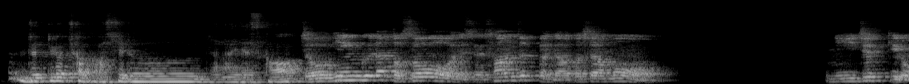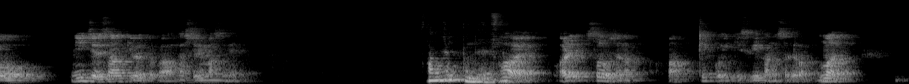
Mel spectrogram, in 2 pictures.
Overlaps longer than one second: none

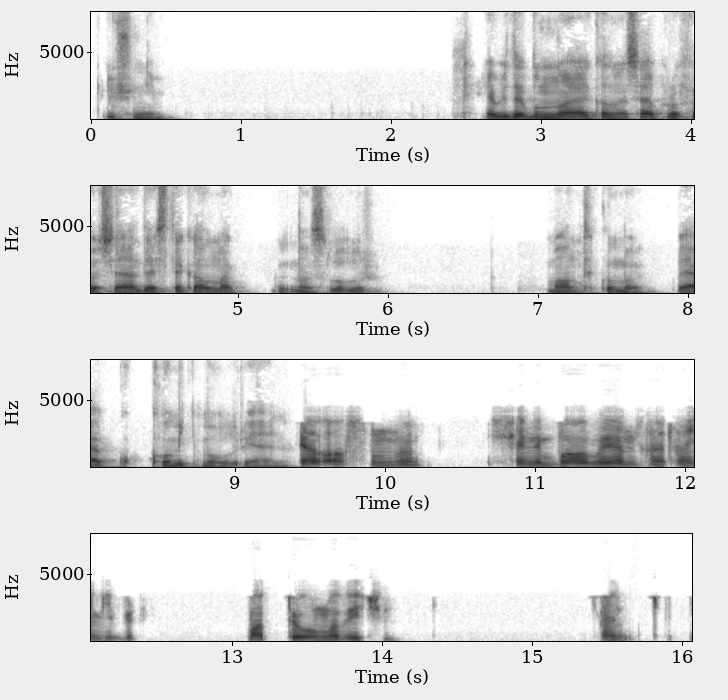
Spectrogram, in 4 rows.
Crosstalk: none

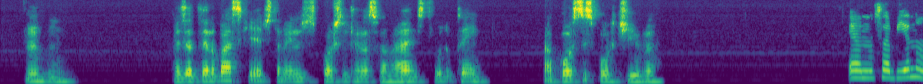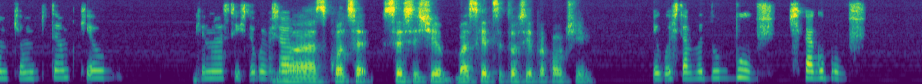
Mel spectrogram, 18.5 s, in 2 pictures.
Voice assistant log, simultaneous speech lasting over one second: none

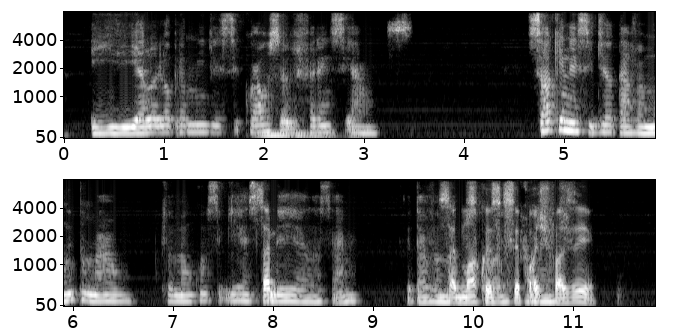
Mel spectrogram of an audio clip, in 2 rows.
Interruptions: present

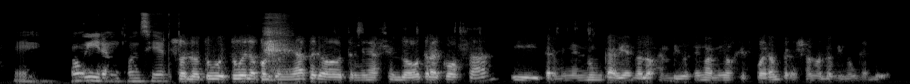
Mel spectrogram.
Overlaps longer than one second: none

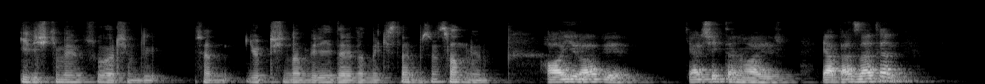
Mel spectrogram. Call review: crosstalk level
none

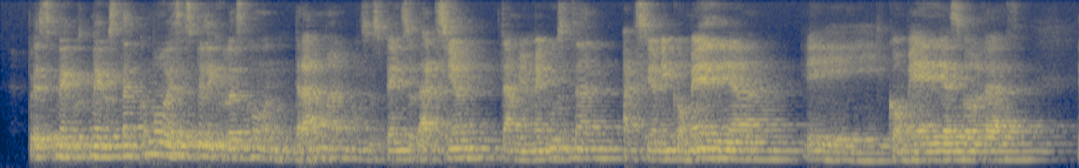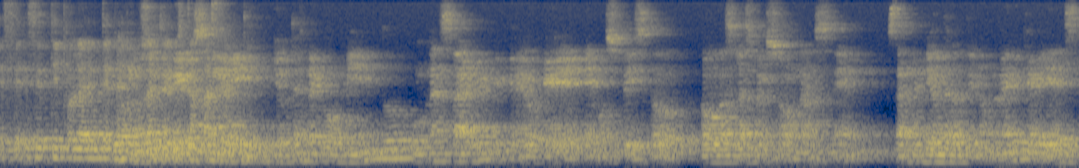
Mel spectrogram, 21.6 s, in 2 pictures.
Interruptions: present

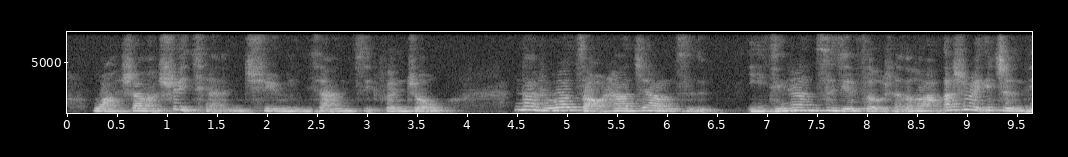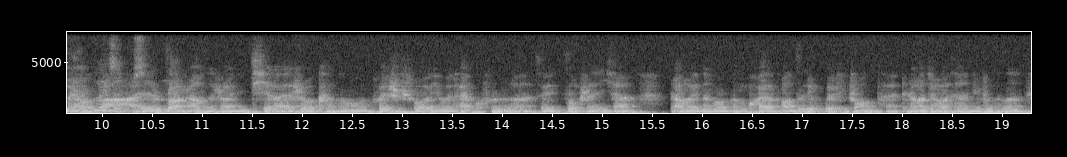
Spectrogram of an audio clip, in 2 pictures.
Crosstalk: present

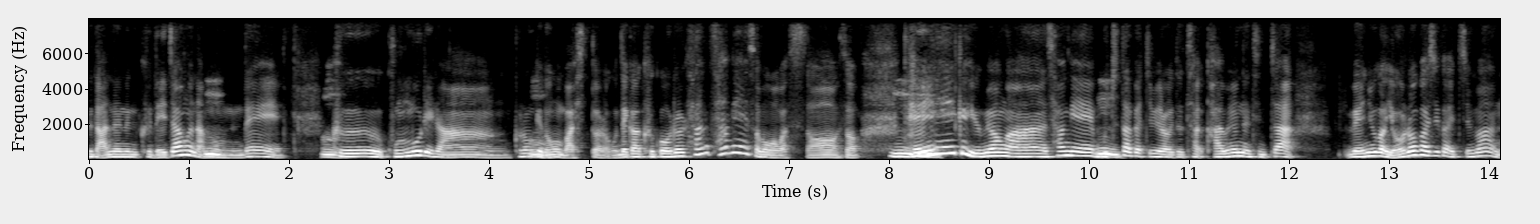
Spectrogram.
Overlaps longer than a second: none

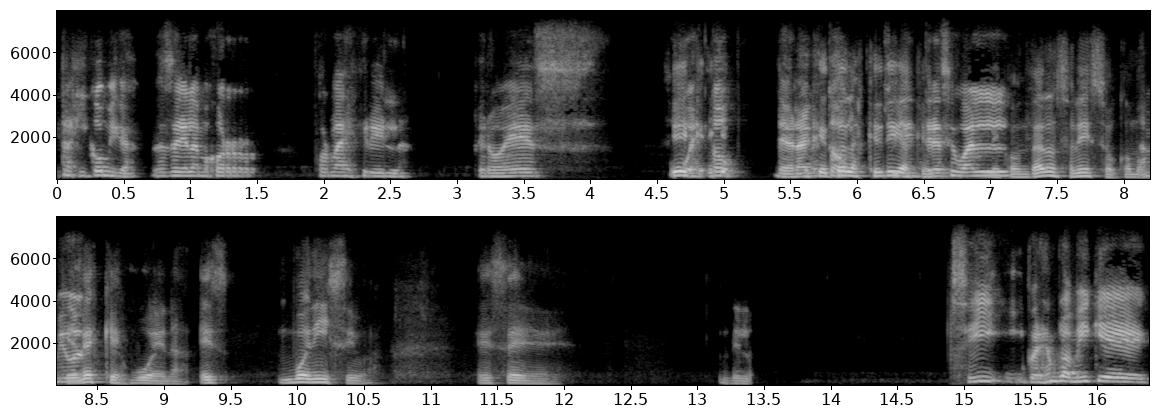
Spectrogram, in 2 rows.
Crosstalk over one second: present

